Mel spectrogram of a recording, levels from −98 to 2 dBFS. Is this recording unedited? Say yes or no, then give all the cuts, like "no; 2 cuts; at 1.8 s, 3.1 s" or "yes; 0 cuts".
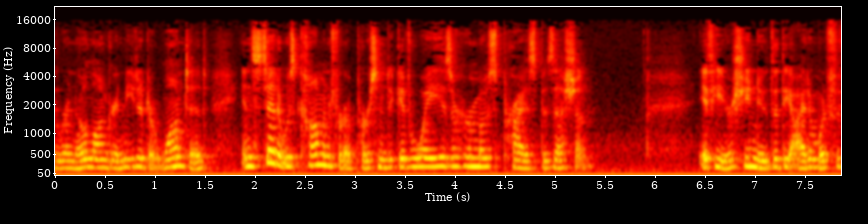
yes; 0 cuts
